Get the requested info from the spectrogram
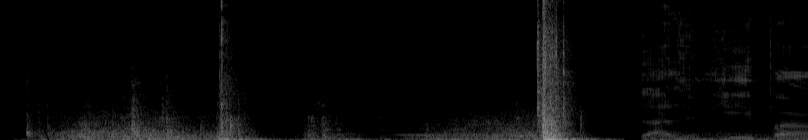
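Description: A door slamming hard, the loudest sound, about three-quarters of a second before a sudden cut, with a lighter knock about a second in over a noisy background. A voice starts just after the cut.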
